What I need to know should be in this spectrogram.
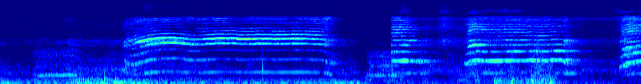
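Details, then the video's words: Two long, flat, steady cat calls, each held for about two seconds, with a low rumbling background hum under the first. "Meows to ATTRACT Cats (Meow Sounds to Attract Cats)"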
